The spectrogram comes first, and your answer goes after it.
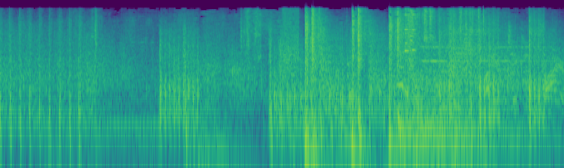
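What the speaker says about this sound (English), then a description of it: "I'm taking fire, friends." Rapid automatic gunfire erupts in the battle royale game Apex Legends, with clipped bursts of shots, then denser overlapping volleys that grow louder and more continuous.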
